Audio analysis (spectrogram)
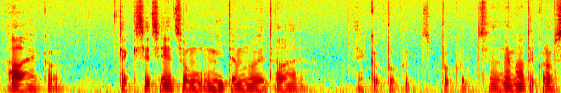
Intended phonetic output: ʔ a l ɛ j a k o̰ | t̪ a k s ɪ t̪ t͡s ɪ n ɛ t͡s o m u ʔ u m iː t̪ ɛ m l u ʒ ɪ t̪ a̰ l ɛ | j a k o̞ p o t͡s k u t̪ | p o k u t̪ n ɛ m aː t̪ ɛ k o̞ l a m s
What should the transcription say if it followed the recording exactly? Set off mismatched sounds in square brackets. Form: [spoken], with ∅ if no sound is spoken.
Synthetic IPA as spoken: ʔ a l ɛ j a k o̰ | t̪ a k s ɪ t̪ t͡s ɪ [ɲ] ɛ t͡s o m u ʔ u m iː t̪ ɛ m l u [v] ɪ t̪ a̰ l ɛ | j a k o̞ p o [∅] k u t̪ | p o k u t̪ n ɛ m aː t̪ ɛ k o̞ l [ɛ] m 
